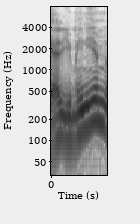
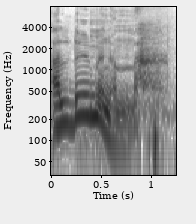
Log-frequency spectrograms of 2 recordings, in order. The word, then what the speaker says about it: aluminium: for my American friends I say aluminium and the reason is nobody ever seems to explain this we spell it differently to you guys we've got an extra eye that's why it's aluminium you miss that second eye so so your aluminum so that's the reason anyway so Burma bright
